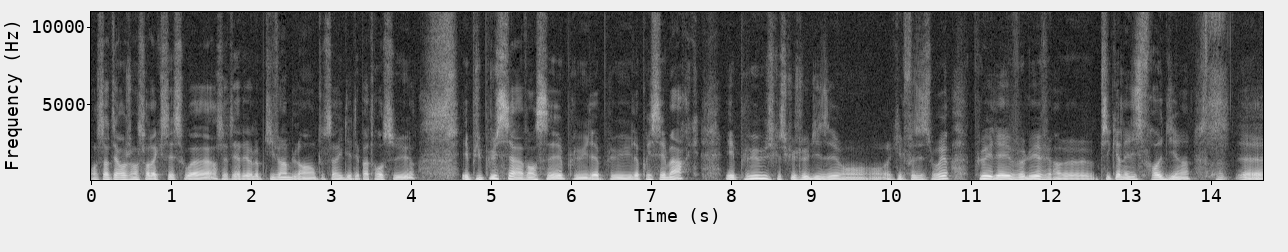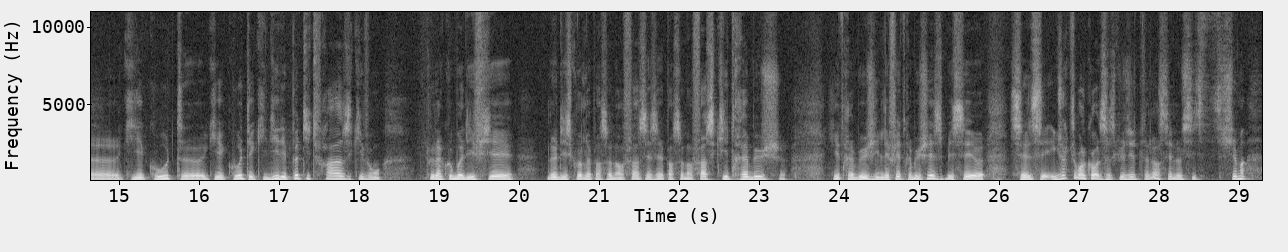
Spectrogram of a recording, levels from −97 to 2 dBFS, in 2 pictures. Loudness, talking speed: -17 LUFS, 225 wpm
